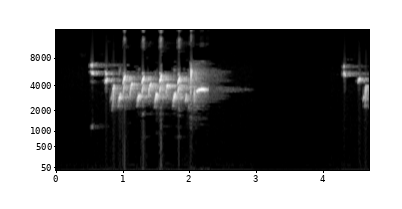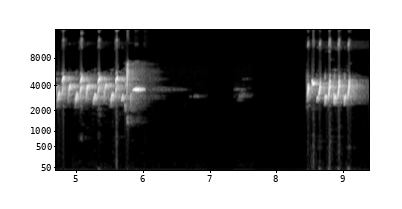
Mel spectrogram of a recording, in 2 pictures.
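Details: European goldfinch, Wakr Touzgha tutoring song for goldfinch chicks and hybrids: repeated phrases of quick, high, metallic twitters roughly every four seconds, each about two seconds long, no background noise.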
